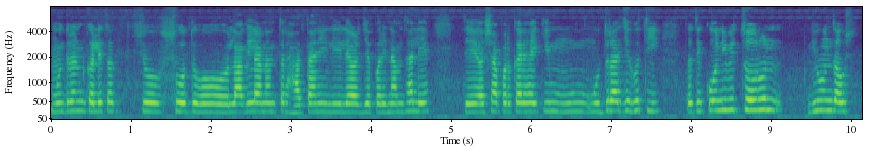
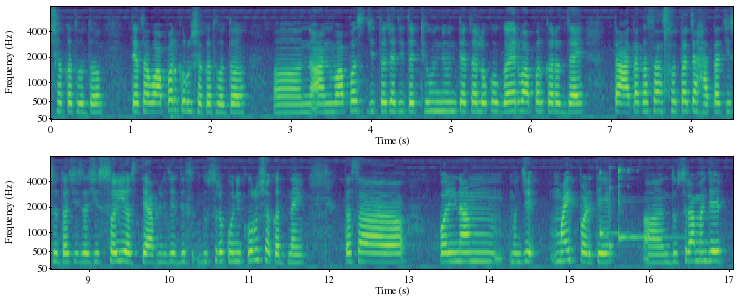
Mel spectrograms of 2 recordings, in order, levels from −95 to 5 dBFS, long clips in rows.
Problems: none marked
